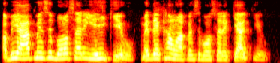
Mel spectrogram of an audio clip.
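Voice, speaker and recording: A man's voice: high voice, sing-song, fast talker, fairly bright tone. A man teaching a maths class online, patient and coaxing, mixing English terms into his talk and calling students "beta".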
